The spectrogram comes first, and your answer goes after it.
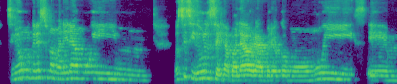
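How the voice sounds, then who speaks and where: In an Argentine accent, a woman with a fairly high pitch and a dark, mellow tone speaks at a fairly slow pace with ordinary pitch variation and audible room echo. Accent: Argentine Spanish (voseo). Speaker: interviewer, channel host. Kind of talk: interview.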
